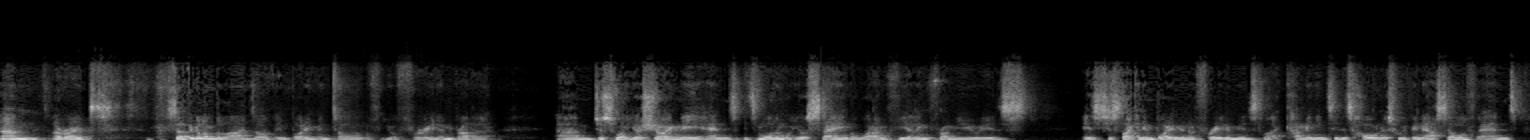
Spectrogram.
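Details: Adult man speaking; normal speech.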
